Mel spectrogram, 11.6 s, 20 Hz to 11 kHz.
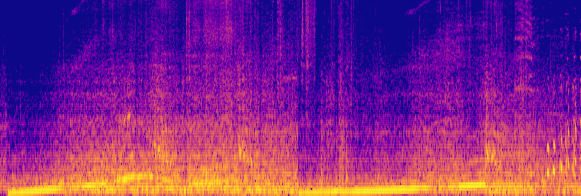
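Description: Modified Nissan R34 Skyline engine revving hard through rising gears, loud and close, with a strained rasp and brief tire squeal as it accelerates, a pause, then another long climbing pull.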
